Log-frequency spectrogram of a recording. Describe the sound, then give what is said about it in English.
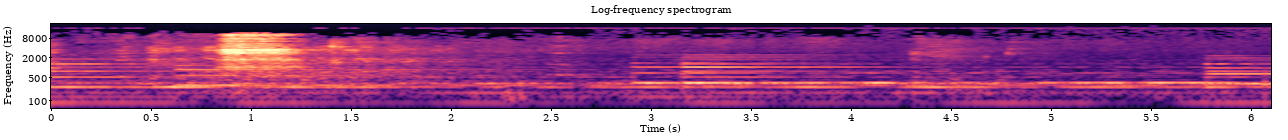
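A voice imitates heavy breathing into a phone: a few loud, breathy gasps spaced a few seconds apart over a steady low hum, slightly muffled. “How many remember when you could stay on the phone all night? Just breathing.”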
